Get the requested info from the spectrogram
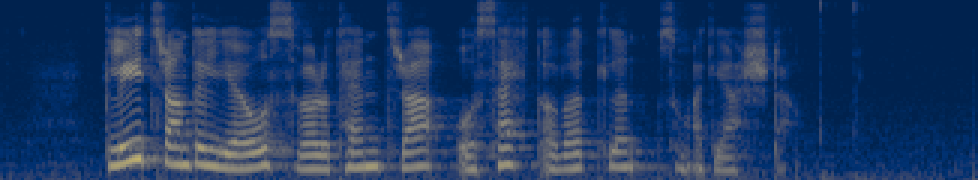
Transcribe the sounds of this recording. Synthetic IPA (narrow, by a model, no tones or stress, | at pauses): ɡ̥liːt̪ɾant̪ɪljœʊsʋɑːɾut̪ʰɛnt̪ɾaoːsɛht̪ʰa̰ːʋœt̪lənsʊmæ̰ɪt̪jæʂʈḁ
